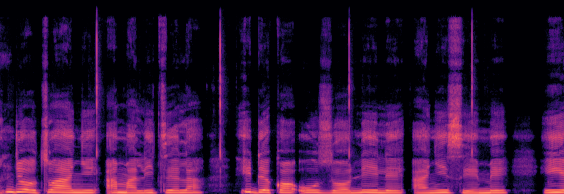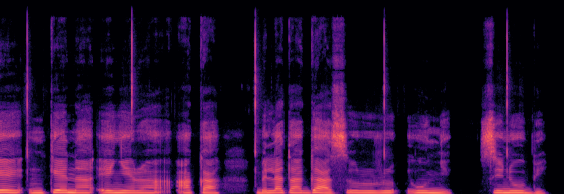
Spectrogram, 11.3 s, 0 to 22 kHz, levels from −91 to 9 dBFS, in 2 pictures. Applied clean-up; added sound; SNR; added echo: neural mask model Resemble Enhance denoiser.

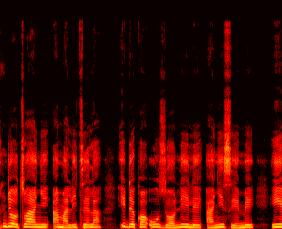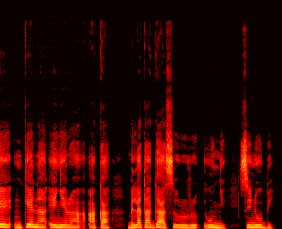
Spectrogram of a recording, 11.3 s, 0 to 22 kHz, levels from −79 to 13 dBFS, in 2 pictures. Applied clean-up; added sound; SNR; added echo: none; none; none; none.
